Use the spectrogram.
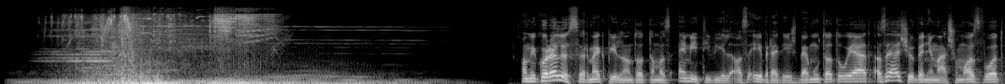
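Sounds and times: bright whooshes: 0.2 - 4.6.

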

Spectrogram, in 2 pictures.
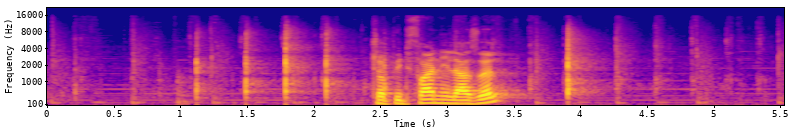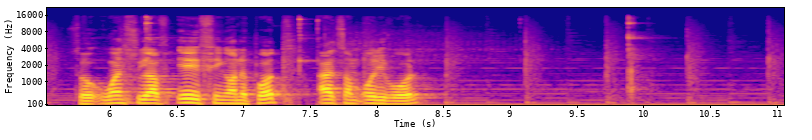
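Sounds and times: quiet background music: 0.0 - 11.0
knife chopping on plastic board: 0.8 - 2.7, 3.4 - 5.8.

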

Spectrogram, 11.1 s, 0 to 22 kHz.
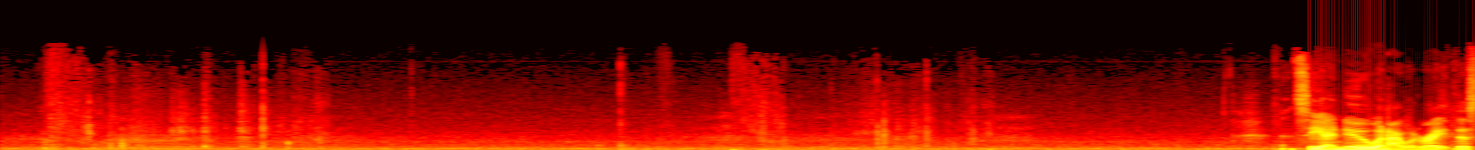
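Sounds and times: paper rustling: 0.3 - 2.6, 5.4 - 7.6.

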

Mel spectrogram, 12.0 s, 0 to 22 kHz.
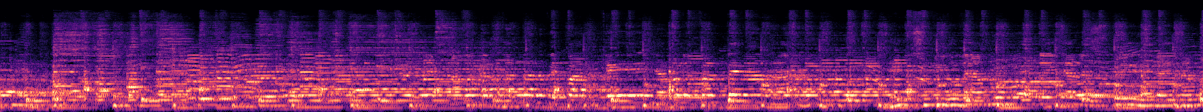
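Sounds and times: latin dance band playing live: 0.0 - 12.0.

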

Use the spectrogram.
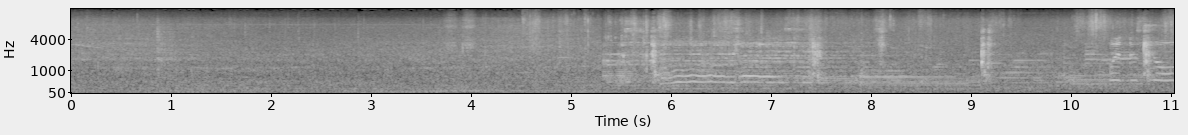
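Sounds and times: outdoor rumble and hiss: 0.0 - 11.0.

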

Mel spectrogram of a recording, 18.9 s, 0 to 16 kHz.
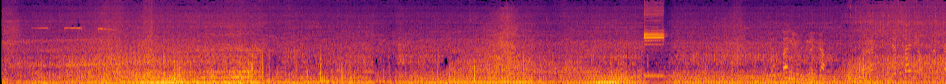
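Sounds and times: low vehicle rumble: 0.0 - 18.9
high-pitched horn honk: 12.9 - 13.4.

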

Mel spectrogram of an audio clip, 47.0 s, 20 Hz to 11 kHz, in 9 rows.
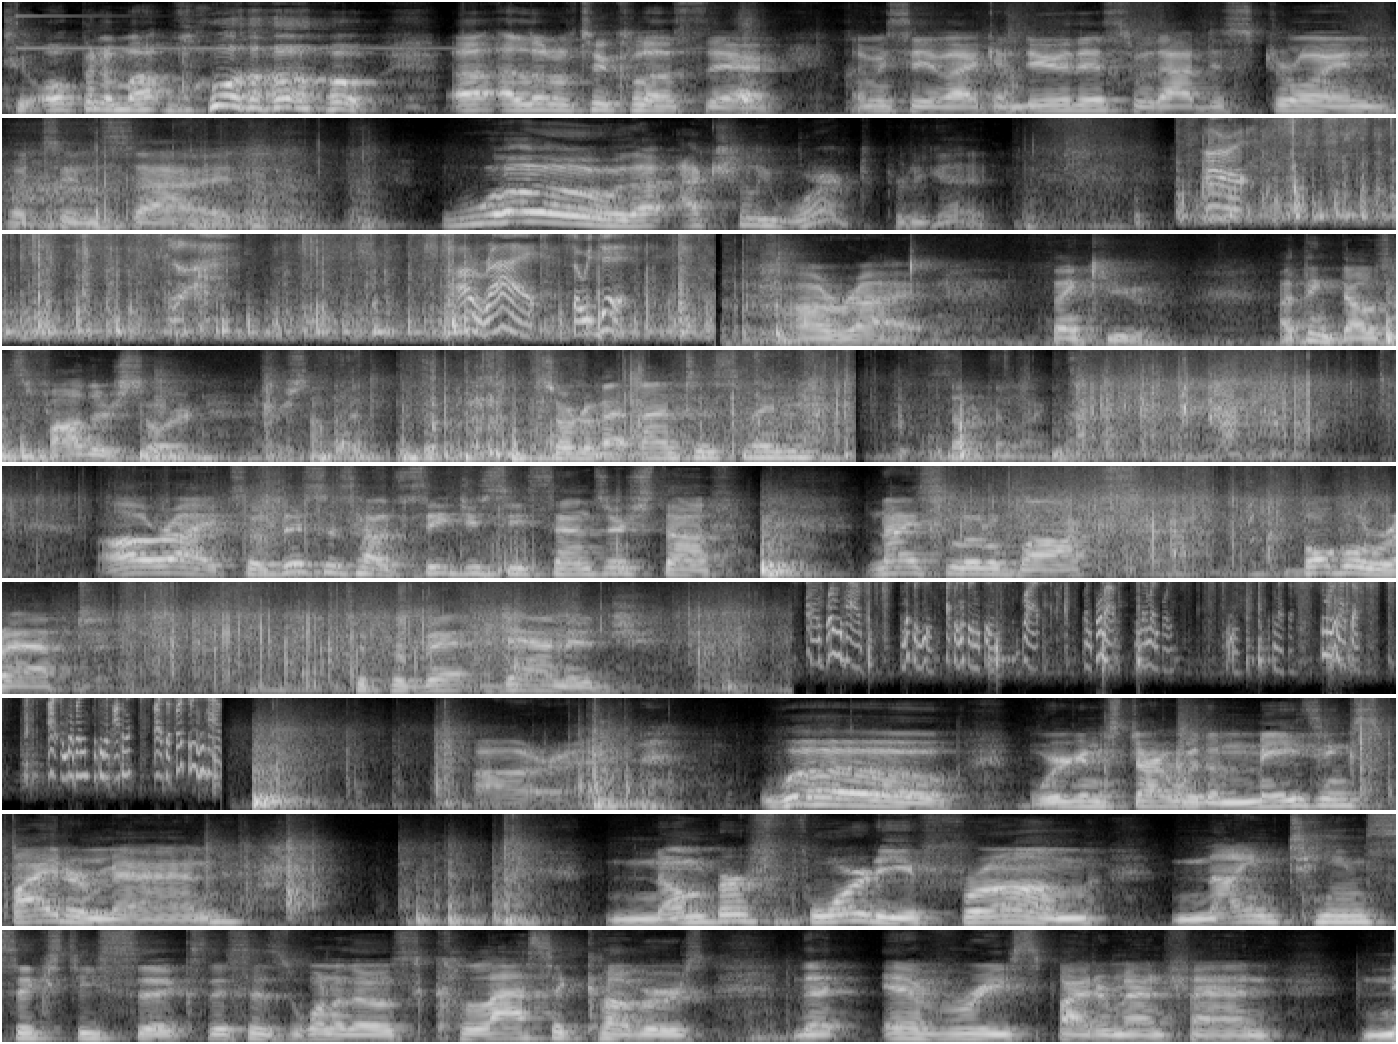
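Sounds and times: packing tape tearing: 9.6 - 13.2, 17.9 - 22.2, 26.6 - 32.2
plastic bag crinkling: 9.6 - 13.2, 17.9 - 22.4, 24.4 - 32.2
cardboard rustling: 9.6 - 13.3, 24.4 - 32.9.

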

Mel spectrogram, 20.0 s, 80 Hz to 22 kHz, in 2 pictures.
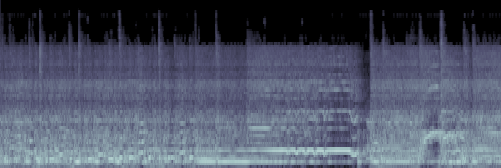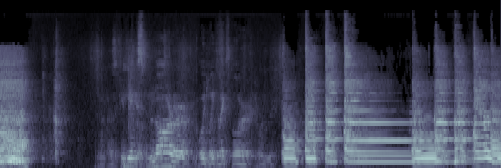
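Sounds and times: distorted electric guitar: 0.0 - 10.8, 15.6 - 20.0.

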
